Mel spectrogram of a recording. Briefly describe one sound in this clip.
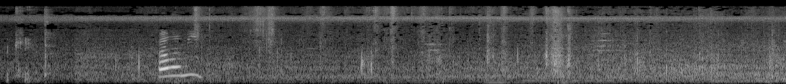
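Footsteps walk across grass outdoors.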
